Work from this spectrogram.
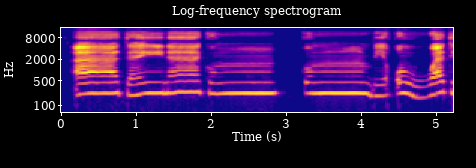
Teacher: But here we're going to be doing ikhfa. We're going to be hiding the sound of this meme into the nose.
